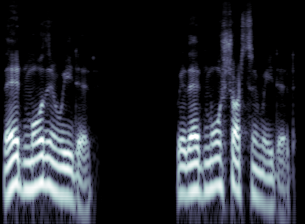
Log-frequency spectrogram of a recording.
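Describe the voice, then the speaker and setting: A man's voice: mid-range voice, expressive, a little fast, dark tone, no room sound, studio quality. A man streaming a football manager game, talking casually and rambling with restarts, his nose blocked. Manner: chatty, rambling, many restarts and fillers. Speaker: gaming streamer.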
